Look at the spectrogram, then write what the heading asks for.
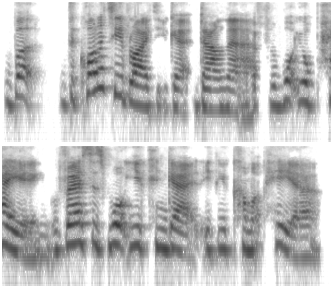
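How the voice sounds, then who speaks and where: A woman's voice: medium pitch, lively intonation, normal speed. Chatty woman, enthusiastic. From Yorkshire, England. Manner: chatty, enthusiastic, repeats phrases with many "you know" fillers. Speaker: English teacher, guest. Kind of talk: casual conversation.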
